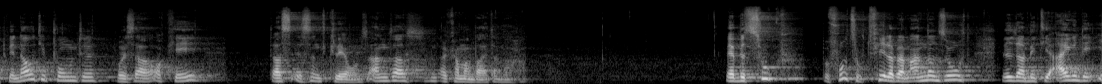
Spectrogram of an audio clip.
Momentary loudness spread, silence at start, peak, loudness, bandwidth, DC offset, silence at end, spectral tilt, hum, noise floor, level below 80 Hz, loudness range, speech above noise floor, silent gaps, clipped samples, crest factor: 13 LU; 0 s; -2 dBFS; -22 LUFS; 16 kHz; under 0.1%; 0 s; -5 dB/octave; none; -60 dBFS; -70 dBFS; 7 LU; 38 dB; none; under 0.1%; 20 dB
